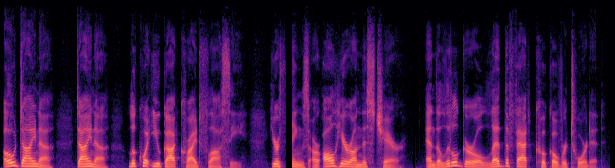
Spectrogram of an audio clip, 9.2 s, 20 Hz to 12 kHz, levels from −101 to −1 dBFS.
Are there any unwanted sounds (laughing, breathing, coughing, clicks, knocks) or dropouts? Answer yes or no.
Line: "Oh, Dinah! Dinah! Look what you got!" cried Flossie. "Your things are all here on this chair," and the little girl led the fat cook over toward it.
yes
